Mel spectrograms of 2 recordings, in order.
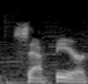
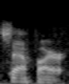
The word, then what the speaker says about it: Saphir: I was going to just say Saphir because it looks like it's spelled that way. But you say the people into whose family you've married, they're the ones that have had the name for generations. They pronounce it Sapphire.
